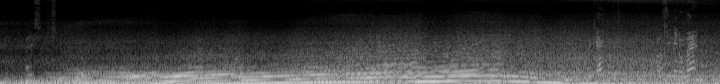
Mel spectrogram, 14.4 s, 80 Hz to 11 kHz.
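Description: Mazda MX-5 NB facelift's four-cylinder engine making a full-throttle power run on a rolling road: the engine note climbs steadily in pitch for about eight seconds, then drops away quickly as the revs fall about ten seconds in. The intake cam is held at 10 degrees advance for this run.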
